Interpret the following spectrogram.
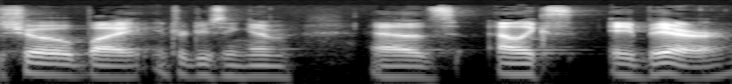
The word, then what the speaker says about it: Alex Ebert: by introducing him as alex a bear which would be the french pronunciation and so this conversation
